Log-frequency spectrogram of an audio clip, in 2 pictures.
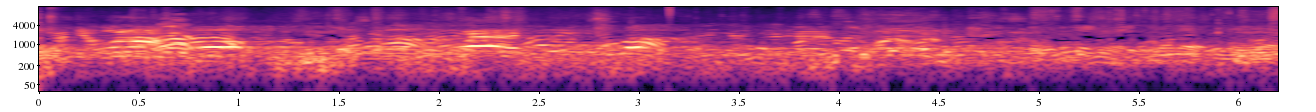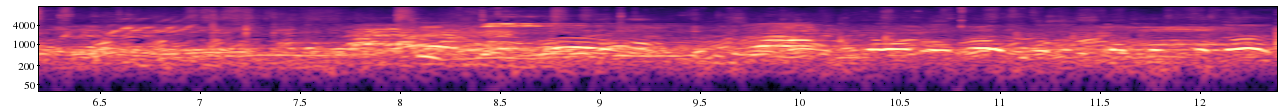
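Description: Young men shout to each other across an open football pitch, heard from a distance.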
